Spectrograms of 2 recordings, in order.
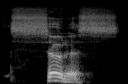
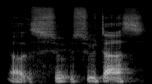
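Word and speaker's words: Soutas: Everly Rose Smith Sodas. You're saying the last name wrong. Sutas.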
